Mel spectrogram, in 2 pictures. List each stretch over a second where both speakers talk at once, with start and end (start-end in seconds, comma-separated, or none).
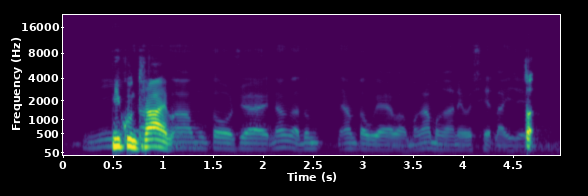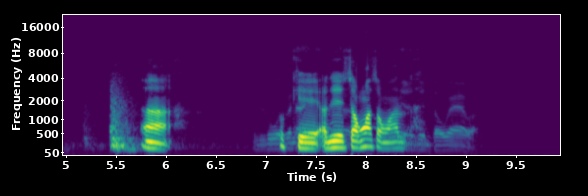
7.1-8.6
